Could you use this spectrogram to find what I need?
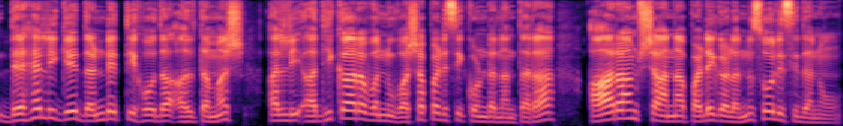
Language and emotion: Kannada, neutral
